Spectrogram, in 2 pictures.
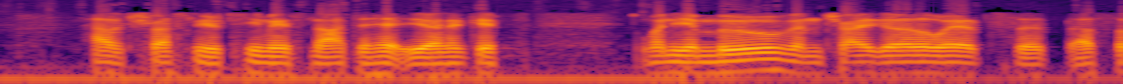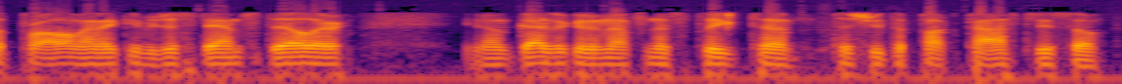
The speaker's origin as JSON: {"language": "English", "country": "Canada", "tie": "born or raised there", "said": "Yeah, I think a lot of kids growing up in Canada, it's, you know, what you want to do."}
